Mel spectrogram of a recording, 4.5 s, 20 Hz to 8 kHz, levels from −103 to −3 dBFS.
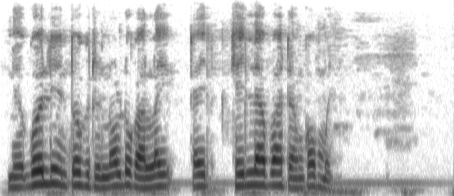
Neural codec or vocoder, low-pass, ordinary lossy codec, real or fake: none; none; none; real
